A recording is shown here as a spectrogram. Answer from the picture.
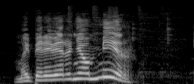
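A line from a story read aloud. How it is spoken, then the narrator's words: Shouted out. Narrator (Russian): Джон выкрикнул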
